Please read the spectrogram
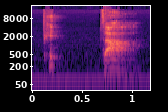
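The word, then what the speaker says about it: pizza: 보면요 피자를 나타내는 건데 이것도 우리가 피자라고 발음을 하지 않고 핏자 핏자 이렇게 발음을 하거든요 그러니까 앞에 p 여기만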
